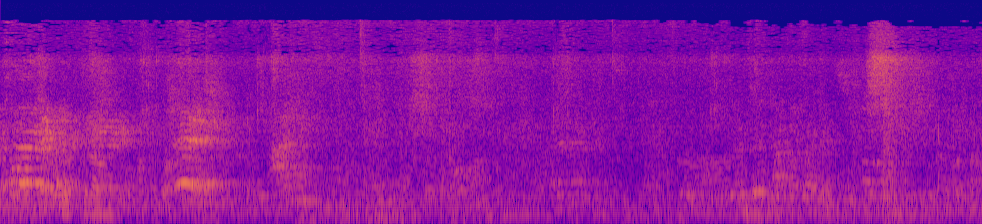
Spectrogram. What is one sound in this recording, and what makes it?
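Men shout encouragement from ringside in a large echoing hall.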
